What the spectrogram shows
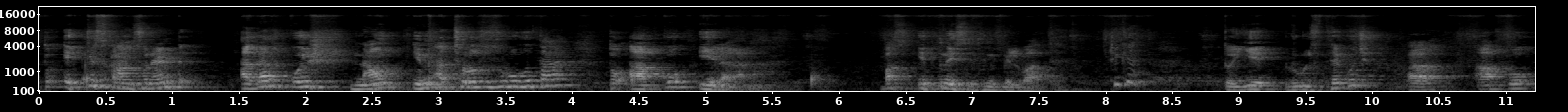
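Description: A man teaching a class, repeating each point and asking and answering his own questions. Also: on the high side. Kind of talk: classroom lesson. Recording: very echoey room, faint noise.

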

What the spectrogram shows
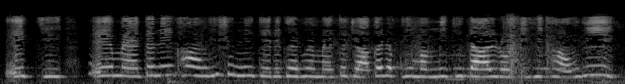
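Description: A woman's voice: very high-pitched, little pitch movement, moderate pace, noisy background. A woman doing a blunt little girl.

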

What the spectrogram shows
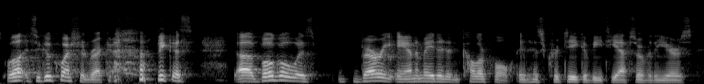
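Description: A man being interviewed on a podcast, answering in long, lively stories with frequent fillers. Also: medium pitch, brisk, lo-fi sound. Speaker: guest, market analyst and author.

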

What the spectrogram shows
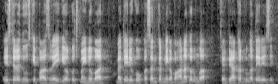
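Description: Male reader doing a devoted young village man, earnest and protective, bright voice. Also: medium pitch, level tone, a little fast, lightly acted. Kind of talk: audiobook reading.

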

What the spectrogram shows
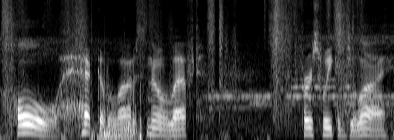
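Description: Slow-talking man narrating a mountain trip. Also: mid-range voice, noisy background. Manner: relaxed, unhurried running commentary with fillers. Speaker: hiker filming his own trip. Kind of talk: casual vlog narration. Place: outdoors on a snowy mountain ridge. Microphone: handheld camera at arm's length. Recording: background music over the voice.

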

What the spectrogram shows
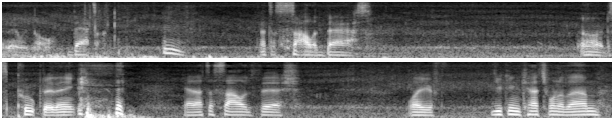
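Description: Wearing an action camera on his head, a young man chats to his viewers while bass fishing at a suburban pond outdoors. The rough recording has slight background noise, and his casual commentary is excited and full of slang like bro and dude.

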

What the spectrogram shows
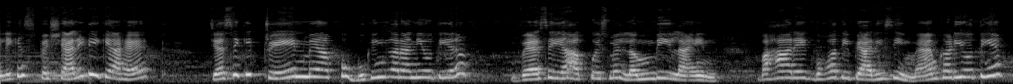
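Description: A woman in her thirties from India, chatting sarcastically to a phone camera in a small room, slipping English phrases into her talk. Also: high voice. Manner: gestures with her hands as she talks. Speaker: vlogger. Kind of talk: casual review vlog.

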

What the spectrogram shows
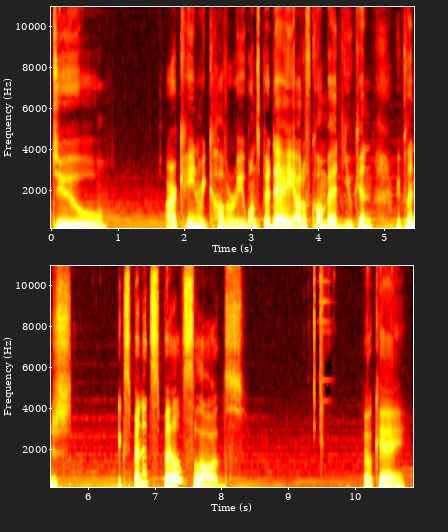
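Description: Over game music, a gameplay video host gives casual let's-play commentary on a role-playing game, teasing, grumbling at and swearing at her party. Her mid-range voice moves slowly, with vocal fry, long pauses and a slightly mellow quality.

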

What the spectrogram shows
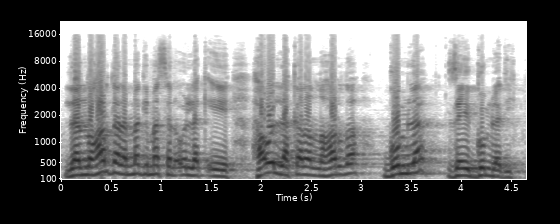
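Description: A man's voice: high-pitched, racing, darkish tone, a little hiss or hum. A middle-aged man with an Egyptian accent, teaching Arabic grammar at a board and explaining step by step with repeated rhetorical questions to his students. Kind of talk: classroom lesson at a whiteboard.

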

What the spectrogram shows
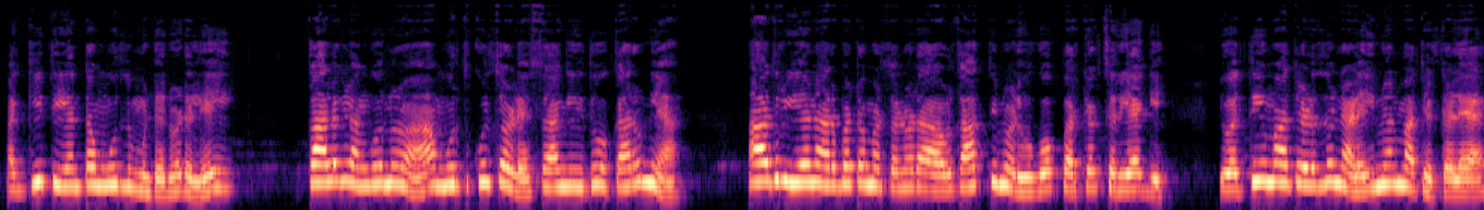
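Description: A very high, rapid-fire voice of a scolding village mother-in-law, played by a woman. She fires off complaints and insults in a sharp, nagging rush. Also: expressive.

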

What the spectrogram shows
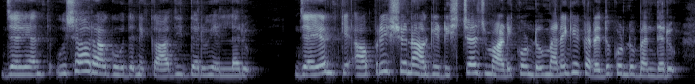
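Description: A woman reading a dramatic family story aloud in a steady narrating voice. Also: on the high side, normal speed.

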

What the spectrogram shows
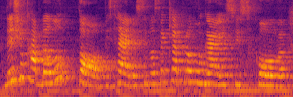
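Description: Sitting in a small room with a sofa, a young Brazilian woman in her twenties gushes over beauty products at normal speed, her animated voice sitting high and a bit bright. She speaks Brazilian Portuguese, dotting her chat with tag questions like "tá?" and "ó", and the room echoes heavily over faint noise.

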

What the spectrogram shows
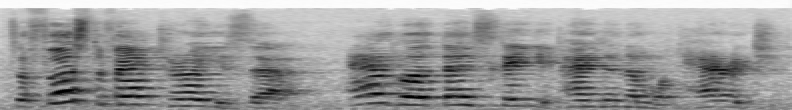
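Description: A woman giving an academic thesis defense presentation, explaining step by step in a halting way. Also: very animated. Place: dark lecture room with projection screen. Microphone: distant camera microphone. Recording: distant, echoey room recording with rumbling noise.

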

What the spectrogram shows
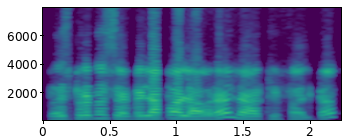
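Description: A man's voice: high-pitched, moderate pace, no echo, poor audio. Patient man teaching children online. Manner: patient, repeats words, ends lines with ¿cierto? and ¿listo?. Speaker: primary school English teacher. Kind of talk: online class in Spanish and English. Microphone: video call.

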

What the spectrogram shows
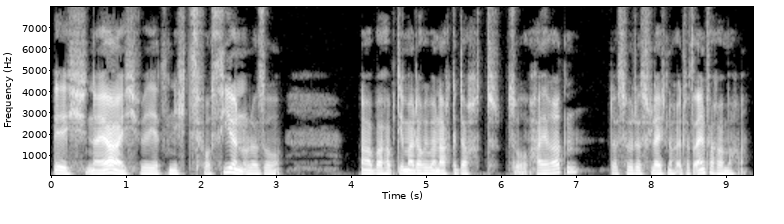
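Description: A woman voicing a reserved, quietly warm grown man in a storybook reading, speaking low and measured. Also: fairly even intonation, dry recording, clean studio sound. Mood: tentative.

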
